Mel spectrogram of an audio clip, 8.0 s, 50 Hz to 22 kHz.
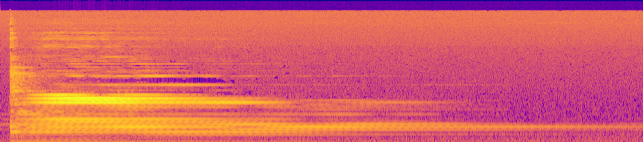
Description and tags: Tanpura note Low C sharp
Snippets from recordings of me playing the tanpura.
Tuned to C sharp, the notes from top to bottom are G sharp, A sharp, C sharp, Low C sharp.
In traditional Indian tuning the C sharp is the root note (first note in the scale) and referred to as Sa. The fifth note (G sharp in this scale) is referred to as Pa and the sixth note (A sharp) is Dha
The pack contains recordings of the more traditional Pa-sa-sa-sa type rythmns, as well as some experimenting with short bass lines, riffs and Slap Bass drones!
Before you say "A tanpura should not be played in such a way" please be comforted by the fact that this is not a traditional tanpura (and will never sound or be able to be played exactly like a traditional tanpura) It is part of the Swar Sangam, which combines the four drone strings of the tanpura with 15 harp strings. I am only playing the tanpura part in these recordings.
indian, bass, ethnic, tanbura, tanpura, swar-sangam, tanpuri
